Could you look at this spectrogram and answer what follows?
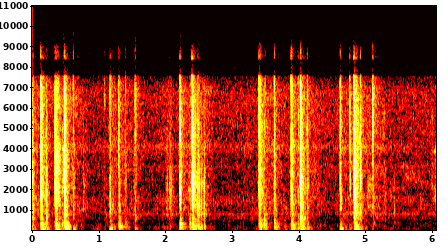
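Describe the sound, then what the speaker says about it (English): Keys clatter on a computer keyboard in quick clustered bursts with short pauses between, close and fairly quiet in a still room. "type the name of the project"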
